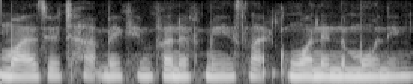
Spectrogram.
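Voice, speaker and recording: Using a put-on, robotic character voice, a female-sounding speaker talks at a fairly quick pace with medium pitch and monotone, flat intonation. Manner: sleepy, flat.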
